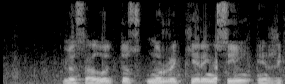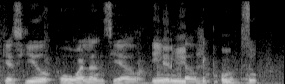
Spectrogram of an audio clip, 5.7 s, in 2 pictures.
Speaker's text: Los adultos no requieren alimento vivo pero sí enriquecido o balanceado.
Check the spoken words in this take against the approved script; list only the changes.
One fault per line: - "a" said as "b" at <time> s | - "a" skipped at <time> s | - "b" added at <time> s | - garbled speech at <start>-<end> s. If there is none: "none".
- "alimento vivo pero" skipped at 2.2 s
- garbled speech at 4.4-5.4 s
